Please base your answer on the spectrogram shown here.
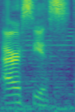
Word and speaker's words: Arceus: You pronounce it Arceus.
